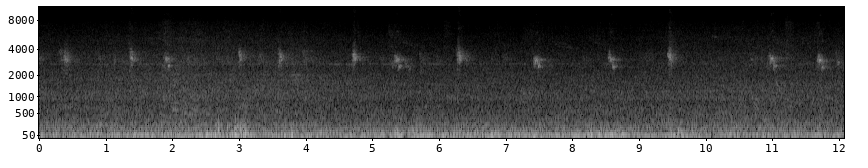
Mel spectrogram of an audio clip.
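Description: A bird calling in short, high chirps, about one a second, over a steady low rumble.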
